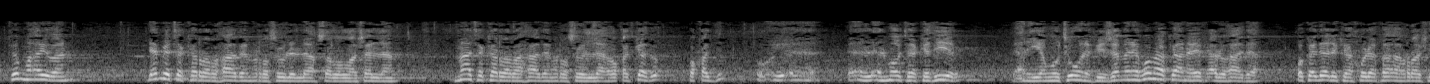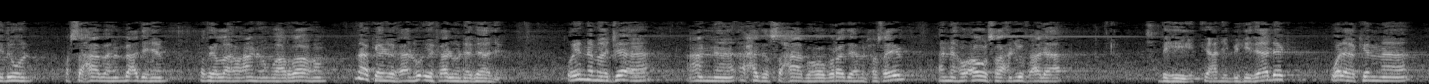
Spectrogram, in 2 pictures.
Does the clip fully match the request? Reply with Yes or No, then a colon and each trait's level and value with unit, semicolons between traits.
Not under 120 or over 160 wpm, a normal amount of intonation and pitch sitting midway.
Yes: average, 130 wpm; average, 3.5 semitones; medium, 175 Hz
